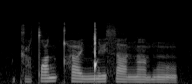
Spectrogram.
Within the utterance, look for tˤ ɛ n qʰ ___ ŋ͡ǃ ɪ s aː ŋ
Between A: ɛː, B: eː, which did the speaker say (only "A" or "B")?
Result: B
